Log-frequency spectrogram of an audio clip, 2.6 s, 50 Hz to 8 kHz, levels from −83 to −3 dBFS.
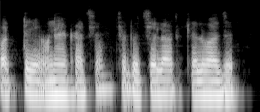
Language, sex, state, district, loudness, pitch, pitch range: Bengali, male, West Bengal, Jhargram, -16 LUFS, 110 Hz, 105-110 Hz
